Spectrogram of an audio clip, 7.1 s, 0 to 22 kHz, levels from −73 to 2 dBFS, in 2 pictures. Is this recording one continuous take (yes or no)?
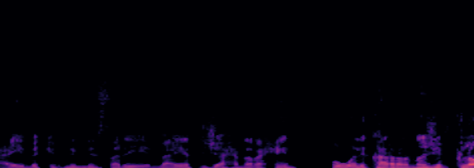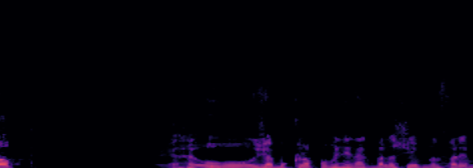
yes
